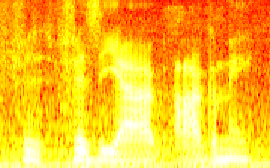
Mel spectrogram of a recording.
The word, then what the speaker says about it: physiognomy: But what it basically is this physiognomy, not ognomy.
